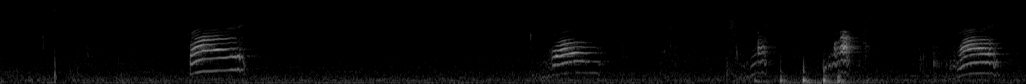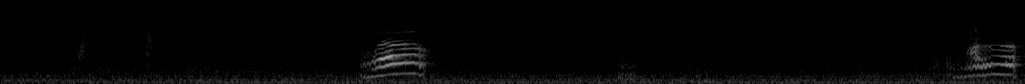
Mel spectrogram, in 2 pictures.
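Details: Talkative Egyptian Mau named Jazzmine, a pet cat indoors, gives six clear rising-falling meows spaced every three to four seconds, with a short burst of handling noise in the middle and a person softly coaxing her.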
